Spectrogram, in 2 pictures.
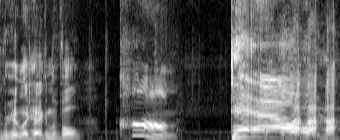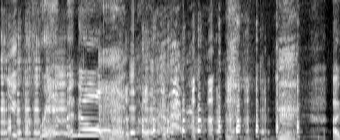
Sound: laughing

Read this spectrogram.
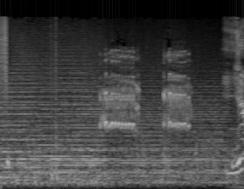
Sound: chirping

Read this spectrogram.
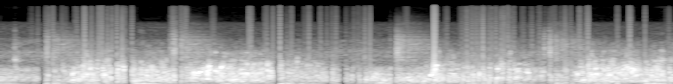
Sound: sound of submarine

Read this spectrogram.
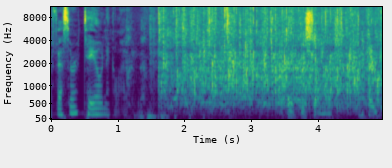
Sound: applause

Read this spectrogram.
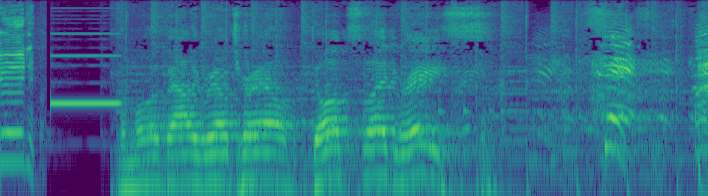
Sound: long beep; loudspeaker voice

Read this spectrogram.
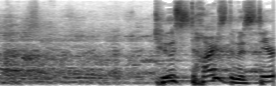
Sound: audience laughing

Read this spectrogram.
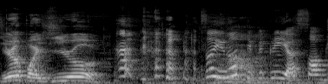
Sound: laughing

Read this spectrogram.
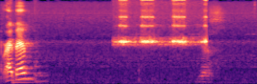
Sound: crickets chirp

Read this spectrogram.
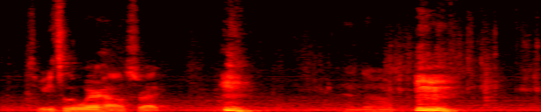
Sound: clears throat

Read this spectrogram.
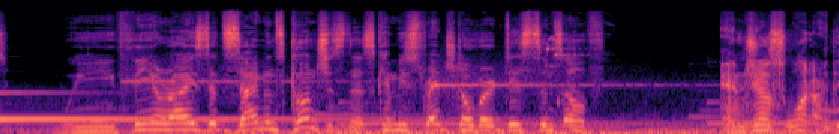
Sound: drone beeps

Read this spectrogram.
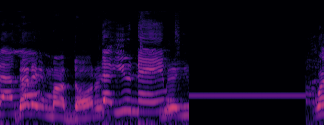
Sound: beeping

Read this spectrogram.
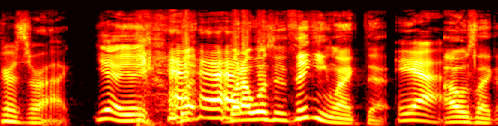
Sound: laughing

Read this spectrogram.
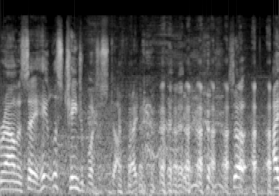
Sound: all laugh

